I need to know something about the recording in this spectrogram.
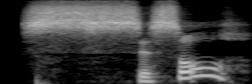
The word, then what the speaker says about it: sisal: The stevedores began loading her outgoing cargo of sisal. What is that? Sure. Probably an agricultural product. Something that comes along with the shipping of sawmills, you know. Sisal, it's pronounced.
